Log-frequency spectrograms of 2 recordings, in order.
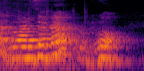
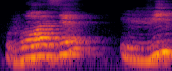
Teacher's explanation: را کو زبر کے ساتھ ہم نے موٹا کیا تھا، را زبر رو۔ اب زیر کے ساتھ ہم نے پتلا کرنا ہے، باریک پڑھنا ہے، ری نہیں پڑھنا، را زیر ری پڑھنا ہے چھوٹی سی آواز کر کے۔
